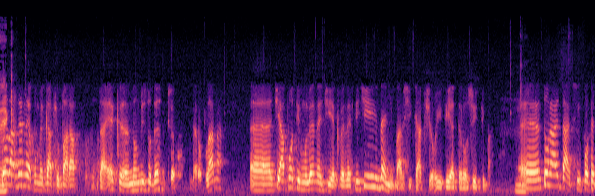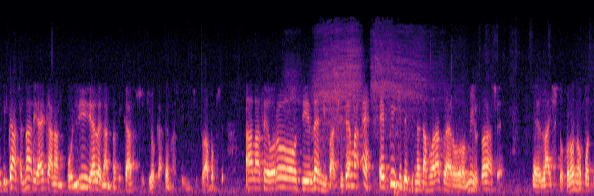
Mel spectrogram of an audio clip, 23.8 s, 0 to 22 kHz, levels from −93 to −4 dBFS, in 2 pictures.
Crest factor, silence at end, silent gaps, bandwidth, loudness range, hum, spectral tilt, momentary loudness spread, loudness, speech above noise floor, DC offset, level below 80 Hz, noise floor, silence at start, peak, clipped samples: 16 dB; 0 s; none; 8 kHz; 3 LU; none; -8.5 dB/octave; 9 LU; -17 LUFS; 34 dB; under 0.1%; -58 dBFS; -50 dBFS; 0 s; 0 dBFS; under 0.1%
